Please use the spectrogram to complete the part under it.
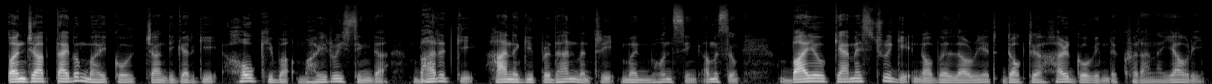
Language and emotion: Manipuri, neutral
